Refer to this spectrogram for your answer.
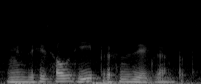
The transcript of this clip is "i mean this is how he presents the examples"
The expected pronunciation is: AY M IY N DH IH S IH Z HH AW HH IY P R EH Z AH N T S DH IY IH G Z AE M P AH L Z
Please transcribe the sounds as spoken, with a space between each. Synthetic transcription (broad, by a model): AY M IY N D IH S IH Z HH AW HH IY P R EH S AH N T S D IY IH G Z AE M P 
